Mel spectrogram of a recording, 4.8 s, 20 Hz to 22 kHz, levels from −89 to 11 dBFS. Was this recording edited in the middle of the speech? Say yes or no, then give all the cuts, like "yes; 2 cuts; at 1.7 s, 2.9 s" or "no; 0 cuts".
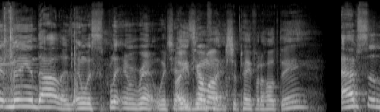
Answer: yes; 1 cut; at 2.9 s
